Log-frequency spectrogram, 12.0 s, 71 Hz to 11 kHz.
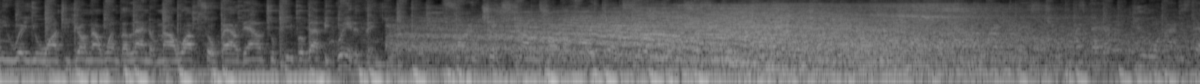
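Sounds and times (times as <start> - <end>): background music: 0.0 - 12.0
jet airliner rushing: 3.4 - 12.0.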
